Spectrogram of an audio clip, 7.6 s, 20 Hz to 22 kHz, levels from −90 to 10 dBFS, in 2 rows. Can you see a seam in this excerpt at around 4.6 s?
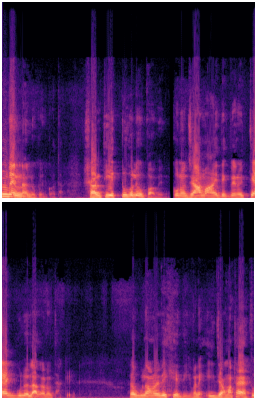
no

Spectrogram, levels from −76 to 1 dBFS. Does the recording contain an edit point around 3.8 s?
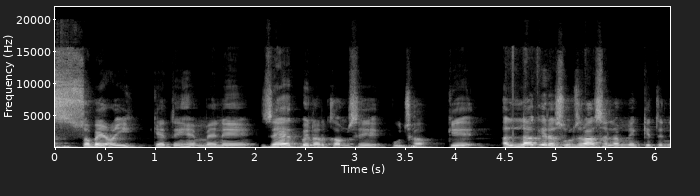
yes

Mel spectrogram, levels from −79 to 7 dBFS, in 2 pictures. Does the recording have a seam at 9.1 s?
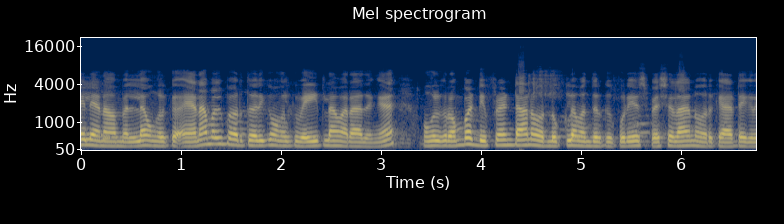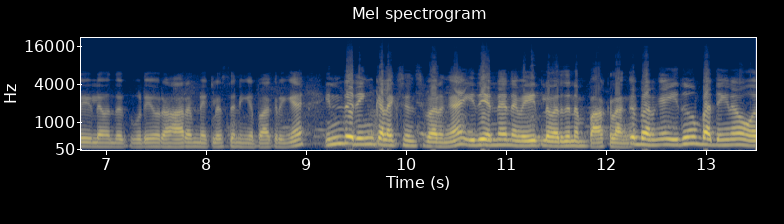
yes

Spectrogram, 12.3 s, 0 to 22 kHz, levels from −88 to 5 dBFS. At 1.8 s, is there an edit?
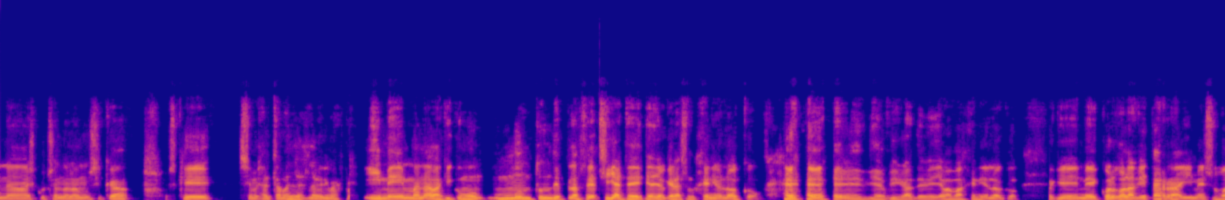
no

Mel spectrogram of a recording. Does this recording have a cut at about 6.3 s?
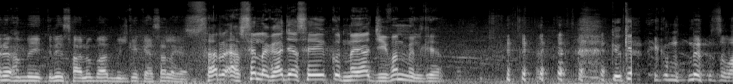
yes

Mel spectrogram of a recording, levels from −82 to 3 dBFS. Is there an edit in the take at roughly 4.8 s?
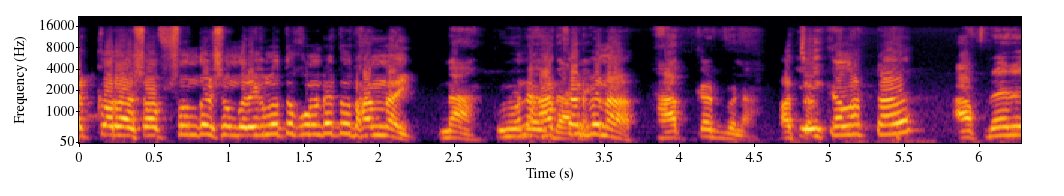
yes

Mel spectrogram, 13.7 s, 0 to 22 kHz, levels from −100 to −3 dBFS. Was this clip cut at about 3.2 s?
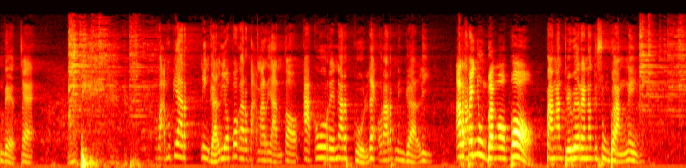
yes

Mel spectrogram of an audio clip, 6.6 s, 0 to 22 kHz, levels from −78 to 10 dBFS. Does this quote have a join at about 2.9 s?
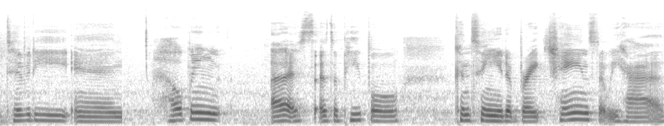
no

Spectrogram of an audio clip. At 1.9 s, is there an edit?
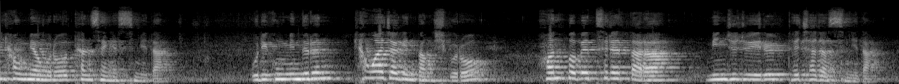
no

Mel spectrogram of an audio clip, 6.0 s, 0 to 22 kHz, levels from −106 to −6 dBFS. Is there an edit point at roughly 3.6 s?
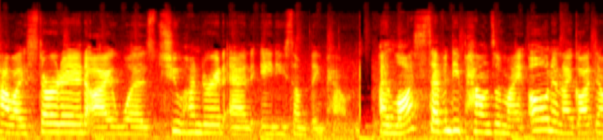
no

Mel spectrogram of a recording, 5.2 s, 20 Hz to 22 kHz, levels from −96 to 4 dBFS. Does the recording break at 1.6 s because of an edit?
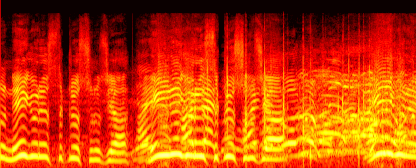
yes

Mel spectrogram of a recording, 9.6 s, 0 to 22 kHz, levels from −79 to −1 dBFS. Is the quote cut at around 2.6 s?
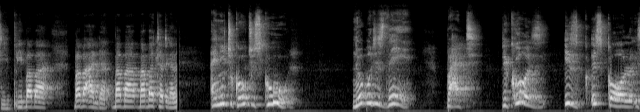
yes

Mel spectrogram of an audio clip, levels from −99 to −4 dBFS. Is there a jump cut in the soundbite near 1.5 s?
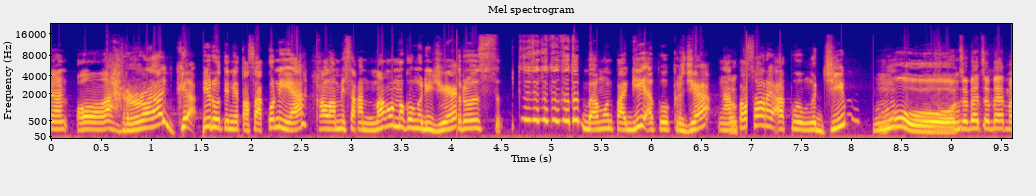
yes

